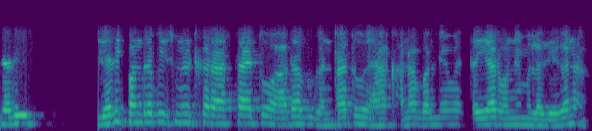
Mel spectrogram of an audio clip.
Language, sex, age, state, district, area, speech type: Hindi, male, 60+, Madhya Pradesh, Bhopal, urban, conversation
